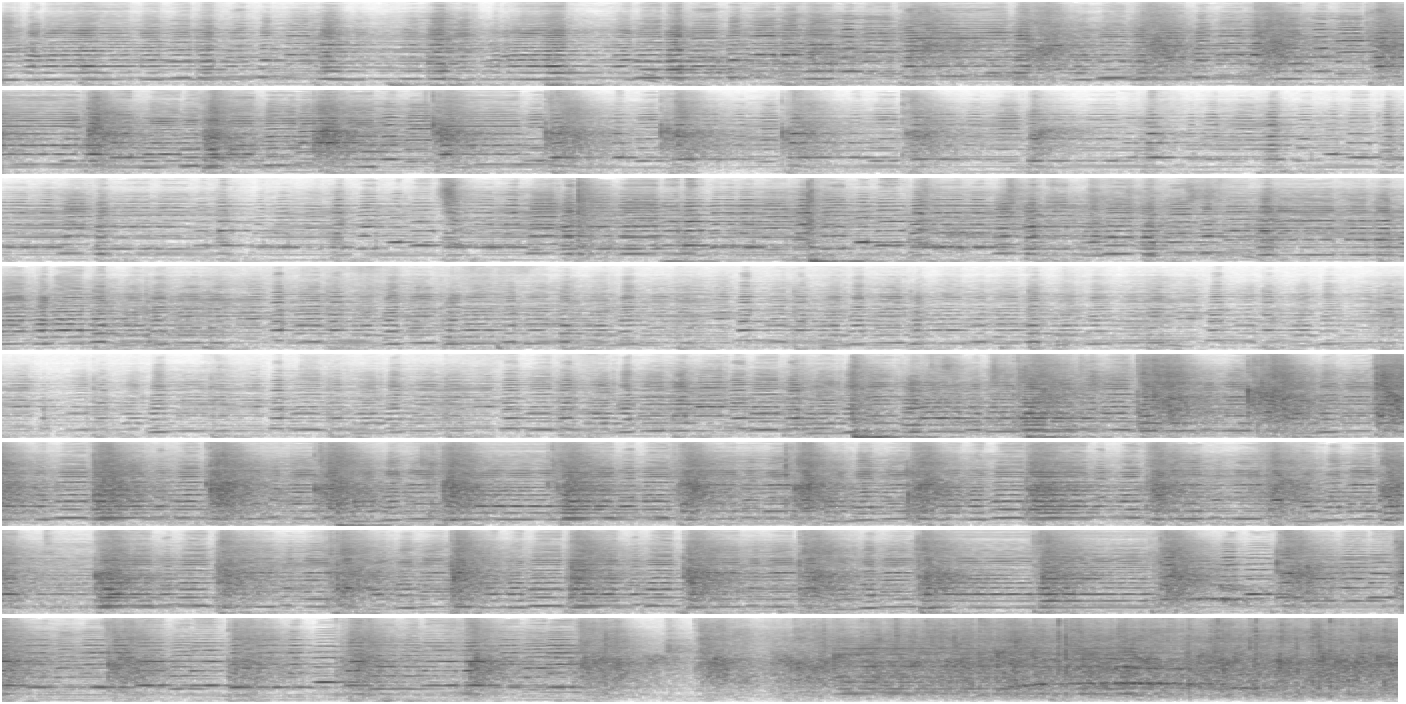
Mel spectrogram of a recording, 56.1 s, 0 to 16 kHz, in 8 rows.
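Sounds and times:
accordion dance tune: 0.0 - 56.0
thumps on wooden stage floor: 1.6 - 4.6, 16.9 - 18.8, 32.0 - 33.7.

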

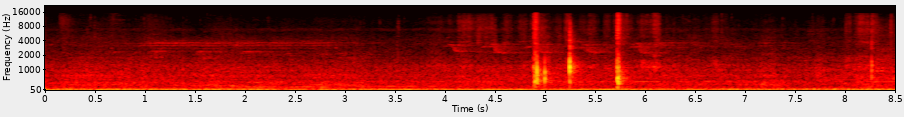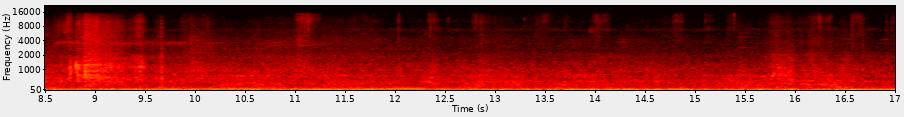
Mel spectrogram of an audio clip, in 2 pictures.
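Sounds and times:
faint rustling: 4.0 - 10.2.

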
